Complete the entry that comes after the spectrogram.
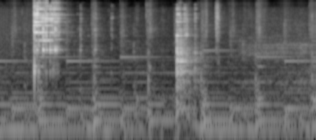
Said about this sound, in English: I mix it up a little bit before I add it to the beaten eggs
